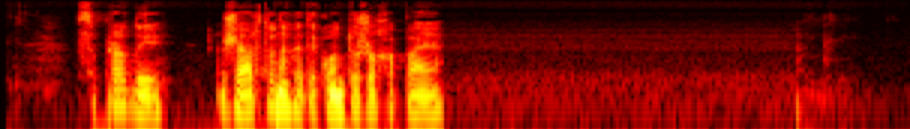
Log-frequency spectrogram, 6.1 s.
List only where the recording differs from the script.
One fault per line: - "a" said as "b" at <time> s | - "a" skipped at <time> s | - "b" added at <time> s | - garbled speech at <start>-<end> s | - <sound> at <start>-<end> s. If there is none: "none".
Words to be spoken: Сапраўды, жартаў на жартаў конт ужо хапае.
- "жартаў" said as "гэты" at 2.0 s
